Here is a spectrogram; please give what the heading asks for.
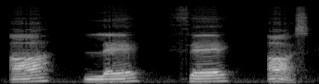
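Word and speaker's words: ἀληθείας: Notice here we have an acute accent, so it tells us to rise in pitch on this syllable.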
